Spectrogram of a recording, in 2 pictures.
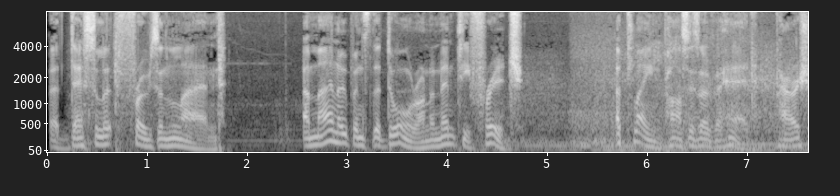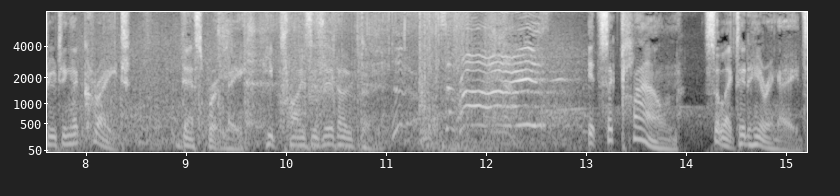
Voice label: audio description

